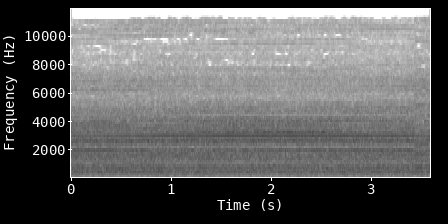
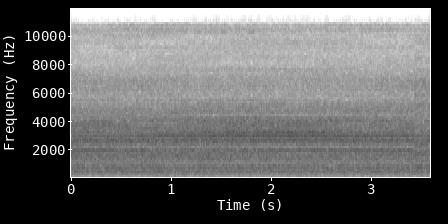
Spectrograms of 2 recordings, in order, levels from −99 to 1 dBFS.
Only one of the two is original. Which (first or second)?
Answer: first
